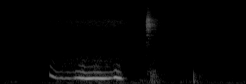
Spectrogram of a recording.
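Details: Domestic cat asleep and snoring: one drawn-out nasal whistle that rises briefly, holds steady for under a second, then drops away. A soft tap and a short rustle follow in a quiet indoor space.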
